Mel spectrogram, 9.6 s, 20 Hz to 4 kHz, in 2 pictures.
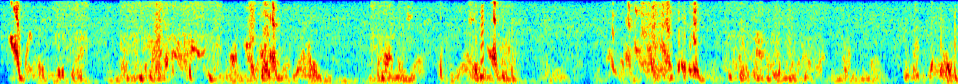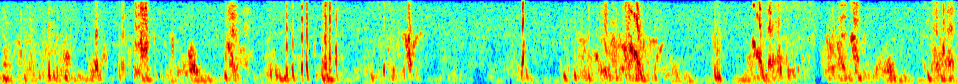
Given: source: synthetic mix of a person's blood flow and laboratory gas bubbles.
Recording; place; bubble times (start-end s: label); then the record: Doppler ultrasound of blood flow; precordium
0.01-0.16 s: bubbles
0.26-0.44 s: bubbles
0.60-1.10 s: bubbles
1.21-1.45 s: bubbles
1.85-2.06 s: bubbles
2.17-2.24 s: bubbles
2.33-2.60 s: bubbles
3.01-3.53 s: bubbles
3.61-4.14 s: bubbles
4.50-5.18 s: bubbles
5.22-5.69 s: bubbles
5.89-6.06 s: bubbles
6.11-6.52 s: bubbles
6.62-6.91 s: bubbles
7.36-7.46 s: bubbles
7.57-8.12 s: bubbles
8.32-8.43 s: bubbles
8.51-9.12 s: bubbles
9.38-9.59 s: bubbles
From the record:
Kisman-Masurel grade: 342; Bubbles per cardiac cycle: rolling drumbeat, 9 or more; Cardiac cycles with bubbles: 100%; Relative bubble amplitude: moderate (0.250 to 0.450); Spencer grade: 3 (all of the cardiac periods contain showers or single bubble signals, but not dominating or overriding the cardiac motion signals); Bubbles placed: only in the low amplitude regions of the cardiac cycle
